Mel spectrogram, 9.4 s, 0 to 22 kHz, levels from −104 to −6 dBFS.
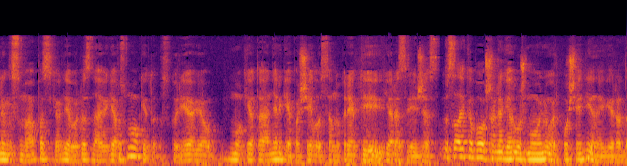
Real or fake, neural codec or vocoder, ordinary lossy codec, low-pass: real; none; AAC, 32 kbps; 9.9 kHz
